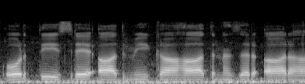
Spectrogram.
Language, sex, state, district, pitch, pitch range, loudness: Hindi, male, Uttar Pradesh, Saharanpur, 110 Hz, 110-115 Hz, -15 LUFS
